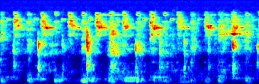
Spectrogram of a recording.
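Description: Near silence: faint background music with a regular ticking beat, about three soft ticks a second.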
